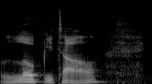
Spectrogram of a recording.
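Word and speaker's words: L'Hôpital: called l'hopital's rule now it's a french name it's pronounced l'hopital and we need to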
